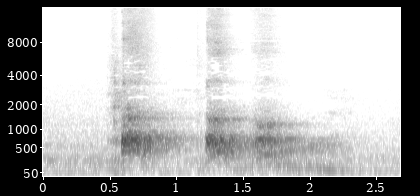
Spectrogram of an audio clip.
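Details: Rottweilers guarding a house, caught on a camera the dogs discovered; the mother barks with a round, ringing, powerful voice while a younger dog joins in. Two loud, deep barks about half a second apart, the second trailing off.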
